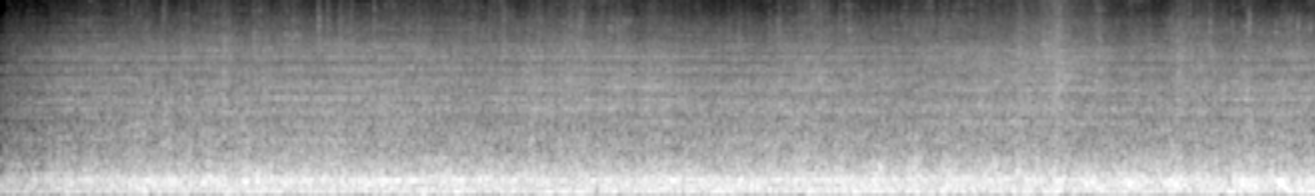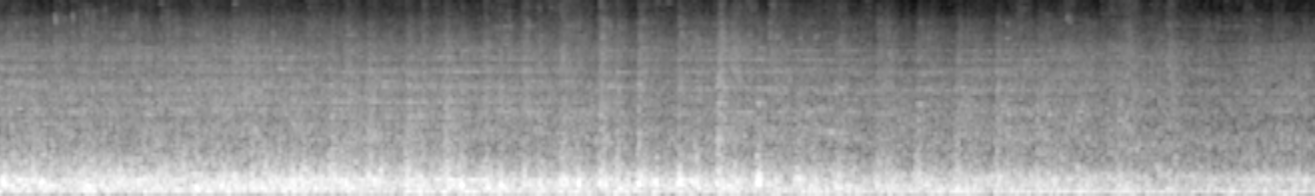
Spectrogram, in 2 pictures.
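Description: A very long freight train rumbles steadily past as it crosses a road in Auburn, Indiana, just north of Fort Wayne, its cars clattering over the rails in a continuous heavy roar with rhythmic clicks, no voices present.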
